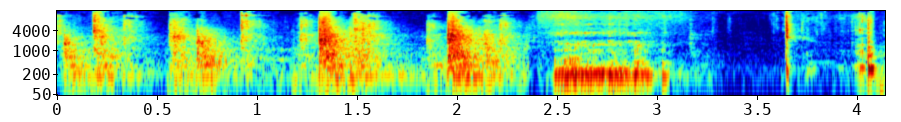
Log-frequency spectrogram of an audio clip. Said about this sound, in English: As an agitated horse kicks a stable door for food before crunching a carrot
